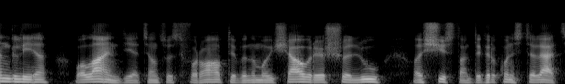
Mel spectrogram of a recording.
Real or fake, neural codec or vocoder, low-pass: fake; codec, 16 kHz, 0.3 kbps, FocalCodec; 7.2 kHz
